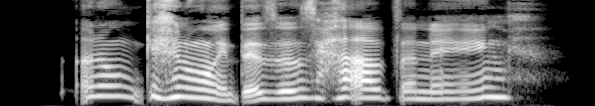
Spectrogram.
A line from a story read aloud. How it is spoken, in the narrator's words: she whines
